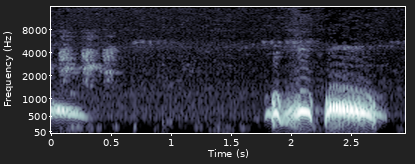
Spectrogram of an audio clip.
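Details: Loud spotted dove coo used to lure wild birds, a fading falling coo then a bent double note and a long strong coo, with brief high chirps of a small bird at the start.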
